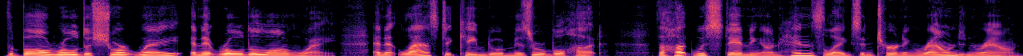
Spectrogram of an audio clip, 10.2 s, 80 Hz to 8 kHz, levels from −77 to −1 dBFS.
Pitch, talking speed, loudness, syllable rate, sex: 145 Hz, 195 wpm, -17 LUFS, 4.4 syllables/s, male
